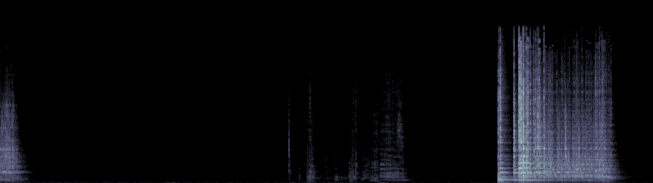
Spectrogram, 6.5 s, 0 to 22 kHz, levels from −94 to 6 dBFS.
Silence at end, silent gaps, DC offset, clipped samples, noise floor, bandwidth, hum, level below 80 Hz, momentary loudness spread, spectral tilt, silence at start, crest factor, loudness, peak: 0.4 s; none; under 0.1%; under 0.1%; under -90 dBFS; 19 kHz; none; -76 dBFS; 21 LU; 2 dB/octave; 0 s; 32 dB; -27 LUFS; -4 dBFS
